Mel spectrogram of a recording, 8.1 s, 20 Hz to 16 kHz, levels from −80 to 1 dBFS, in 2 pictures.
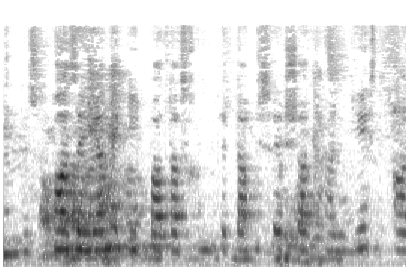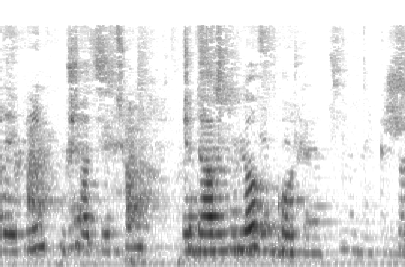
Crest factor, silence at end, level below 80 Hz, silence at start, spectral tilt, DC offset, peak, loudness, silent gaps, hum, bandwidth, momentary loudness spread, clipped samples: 22 dB; 0 s; -52 dBFS; 0.05 s; -4.5 dB/octave; under 0.1%; 0 dBFS; -22 LUFS; none; none; 11.5 kHz; 17 LU; under 0.1%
